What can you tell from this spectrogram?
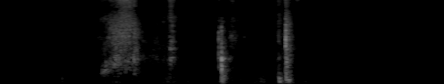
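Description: Paper rustling as a page of a spiral-bound chart pad is handled and turned: one longer rustle about a second in, then three short crisp crinkles.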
